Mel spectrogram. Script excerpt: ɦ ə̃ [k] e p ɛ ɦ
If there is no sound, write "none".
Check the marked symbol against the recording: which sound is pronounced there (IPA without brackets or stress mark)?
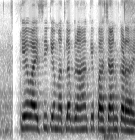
k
